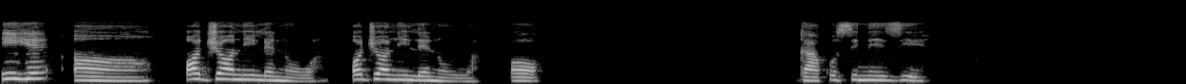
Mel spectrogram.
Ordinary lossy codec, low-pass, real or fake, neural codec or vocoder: none; none; real; none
